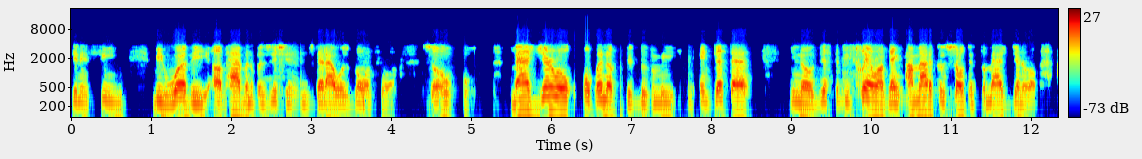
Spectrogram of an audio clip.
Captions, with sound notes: didn't deem me worthy of having the positions that I was going for. So Mass General opened up (distorted recording) for me. And, you know, just to be clear on things, I'm not a consultant for Mass General.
